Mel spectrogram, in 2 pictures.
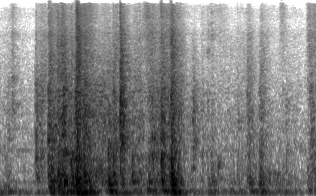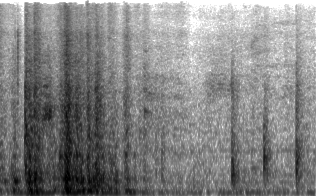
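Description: Plastic storage tote being slid back onto a shelf: two bouts of scraping and knocking, then a couple of light clicks near the end.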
